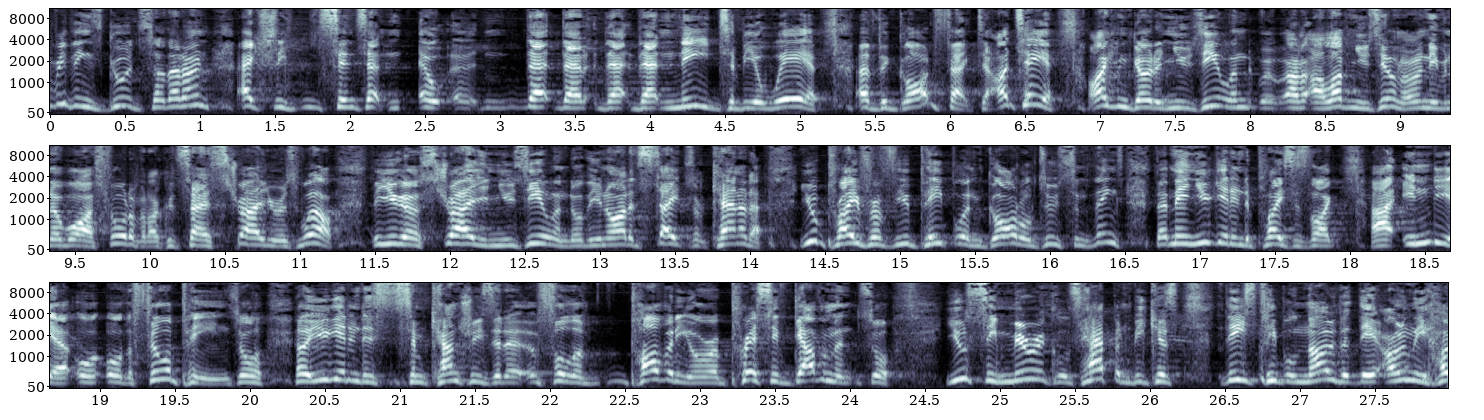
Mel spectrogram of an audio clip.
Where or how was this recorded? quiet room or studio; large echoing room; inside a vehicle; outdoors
large echoing room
